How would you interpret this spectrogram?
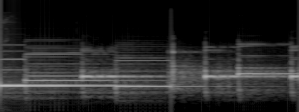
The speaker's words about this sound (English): That's not my ringtone.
